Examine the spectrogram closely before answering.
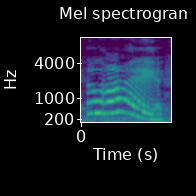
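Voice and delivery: high, drawn "oh" dropping onto "hi"; surprised greeting. Retold or imitated. Meeting a friend at the corner, mock surprised greeting. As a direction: act out a high-pitched surprised hello.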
